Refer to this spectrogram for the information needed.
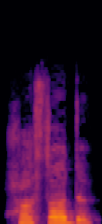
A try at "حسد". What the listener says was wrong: This ha has to come from your throat, so it's a bit stronger.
